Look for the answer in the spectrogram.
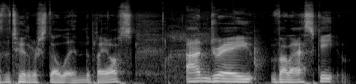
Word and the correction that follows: Vasilevskiy: is that how you say his name? Vasilevskiy.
